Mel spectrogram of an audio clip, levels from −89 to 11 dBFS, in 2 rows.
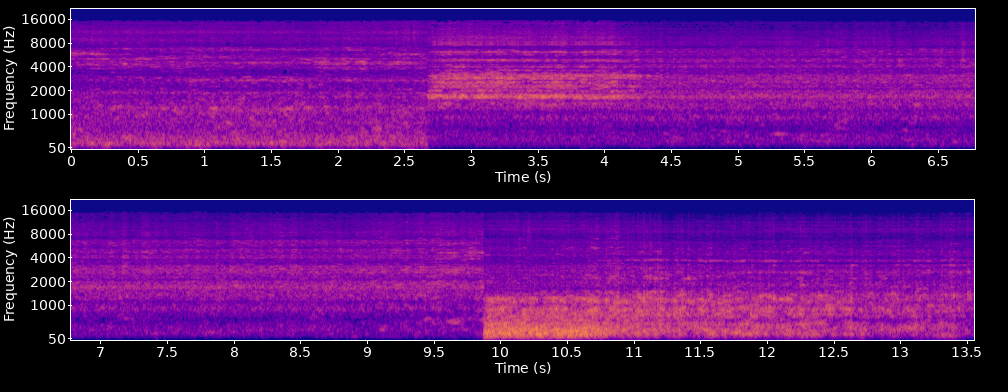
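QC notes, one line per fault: Throughout: noise suppressor applied to music or sounds. A speech-oriented suppressor treats sustained tones, ambience and decay tails as noise and pulls them down by about 15 dB, while transients pass largely intact, so held material sinks and the sound pumps and thins between attacks.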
